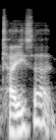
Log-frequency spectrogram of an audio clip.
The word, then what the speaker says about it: Taissa: how do you say her first name uh taissa tasty farmiga uh which many people know from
